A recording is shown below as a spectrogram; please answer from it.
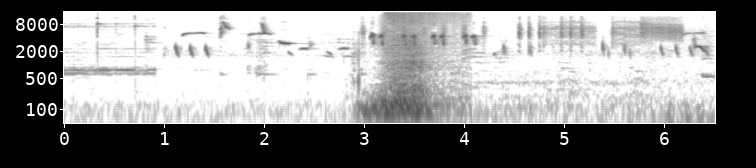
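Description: Birds chirping and tweeting, with a short loud whooshing rush about three seconds in that lasts under a second. A held music chord cuts off about a second in.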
